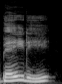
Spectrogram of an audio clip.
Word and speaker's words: Beatty: do you pronounce it i pronounce it uh baby i think baby's probably audiobook robbins was in the audiobook and he said beatty so i trust he is correct and the player we'll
